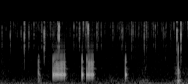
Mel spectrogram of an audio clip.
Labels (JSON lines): {"label": "biophony, knock croak", "recorder": "SoundTrap 300"}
